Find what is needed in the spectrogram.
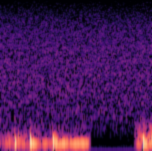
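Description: Near silence: a faint steady low electrical hum with a few soft low knocks, cutting out abruptly about one and a half seconds in.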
